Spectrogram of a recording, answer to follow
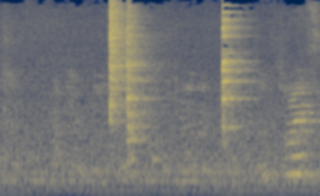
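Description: Two sharp, ringing clinks of metal kitchenware handled on the countertop, about a second apart, over a faint steady hum.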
